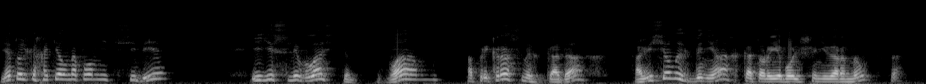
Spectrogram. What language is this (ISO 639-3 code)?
rus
